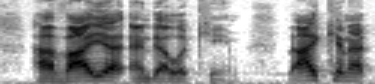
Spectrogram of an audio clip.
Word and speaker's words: Havaye: did not even pronounce the letters consecutively we pronounce it as Hava um that is the four letters y and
